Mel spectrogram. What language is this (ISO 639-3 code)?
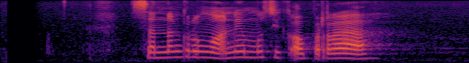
jav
